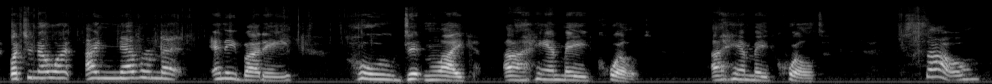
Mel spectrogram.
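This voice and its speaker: A middle-aged woman with a nasal New England twang hosts a live crafting chat. She talks in an easy, unhurried way, her voice sitting a little high, and calls out to viewers by name between demonstrations. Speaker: craft livestream host.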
